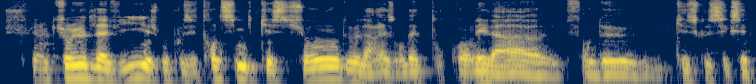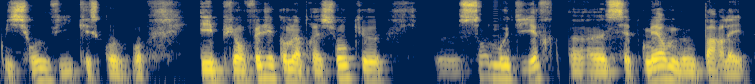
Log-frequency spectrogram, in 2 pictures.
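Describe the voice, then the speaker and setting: A middle-aged man, a guest in an interview, talking in a reflective way and often pausing to search for words. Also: on the low side, warm tone. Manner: describes himself as introverted. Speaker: guest, sailing retreat founder. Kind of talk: casual interview talk.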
